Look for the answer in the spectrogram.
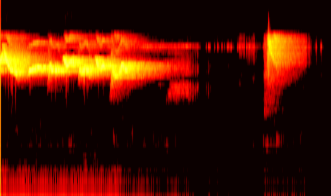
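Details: Paraná-style song of a captive Brazilian ultramarine grosbeak: a loud rushing warble that fades over about a second and a half, then silence and a single sharp high note.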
